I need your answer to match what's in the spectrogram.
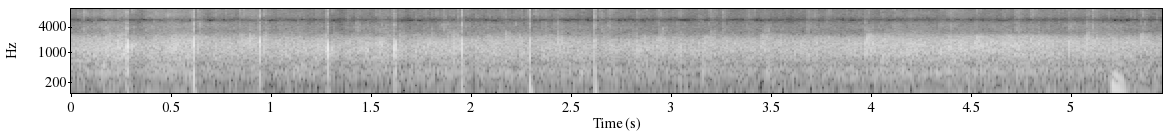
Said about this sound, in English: So just, can we again just say, let's celebrate our confirmants for just a second with another round of applause.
